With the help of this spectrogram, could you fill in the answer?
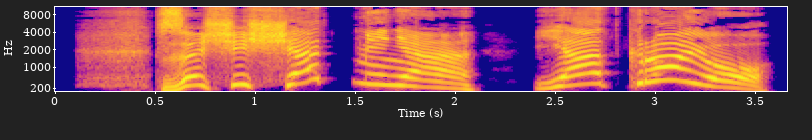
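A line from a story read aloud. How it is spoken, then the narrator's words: Shout. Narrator (Russian): крикнула Смильдрун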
